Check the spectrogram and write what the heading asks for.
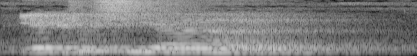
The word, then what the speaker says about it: educere: ಎಜುಷಿಯರ್. ಎಜುಷಿಯರ್ ಅಲ್ಲಿ ಒಂದೇ ಒಂದು ಸ್ಪೆಲ್ಲಿಂಗ್ ವ್ಯತ್ಯಾಸ ಆಗ್ತದೆ. ಏನದು ಸ್ಪೆಲ್ಲಿಂಗ್ ವ್ಯತ್ಯಾಸ ಅಂತ ಹೇಳಿದ್ರೆ EDUCERE. ಹಾಗಾಗಿ ಇದನ್ನ ಎಜುಷಿಯರ್ ಅಂತ ಹೇಳಿ ನಾವು ಉಚ್ಚಾರಣೆ ಮಾಡ್ತೇವೆ.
